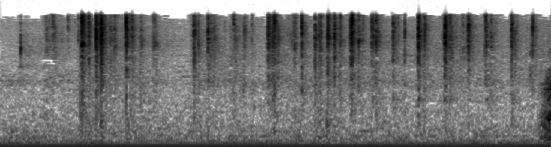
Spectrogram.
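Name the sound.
typing a question on a computer keyboard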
